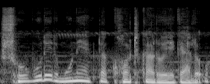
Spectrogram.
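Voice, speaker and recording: Lively dramatic male storyteller. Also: mid-range voice, normal speed. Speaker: narrator. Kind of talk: scripted ghost story narration.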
